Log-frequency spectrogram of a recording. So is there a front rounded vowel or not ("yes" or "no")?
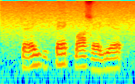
yes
